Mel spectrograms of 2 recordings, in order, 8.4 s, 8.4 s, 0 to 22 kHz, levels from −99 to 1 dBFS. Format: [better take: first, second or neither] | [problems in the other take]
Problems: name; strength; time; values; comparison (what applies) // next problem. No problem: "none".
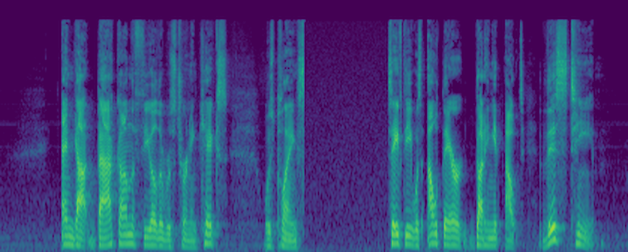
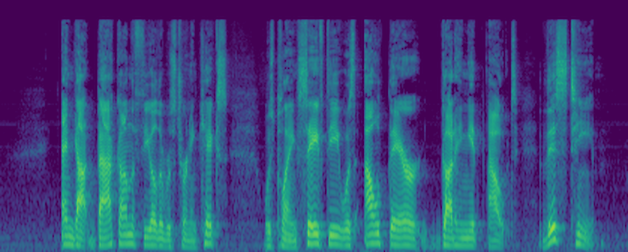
second | audio freezing; at 4 s for 1 s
